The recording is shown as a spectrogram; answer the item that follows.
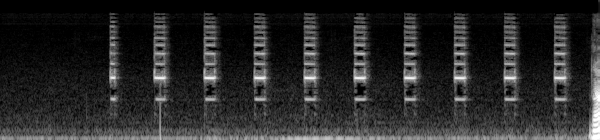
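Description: Howard Miller digital alarm clock's alarm going off about a second in: short, high electronic beeps about two a second, not very loud but exceptionally annoying.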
